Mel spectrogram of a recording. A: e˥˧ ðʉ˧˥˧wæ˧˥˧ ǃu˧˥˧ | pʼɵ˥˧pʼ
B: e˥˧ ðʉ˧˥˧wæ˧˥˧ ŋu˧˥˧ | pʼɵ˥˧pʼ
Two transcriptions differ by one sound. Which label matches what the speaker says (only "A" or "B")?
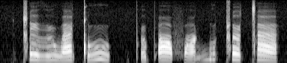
A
